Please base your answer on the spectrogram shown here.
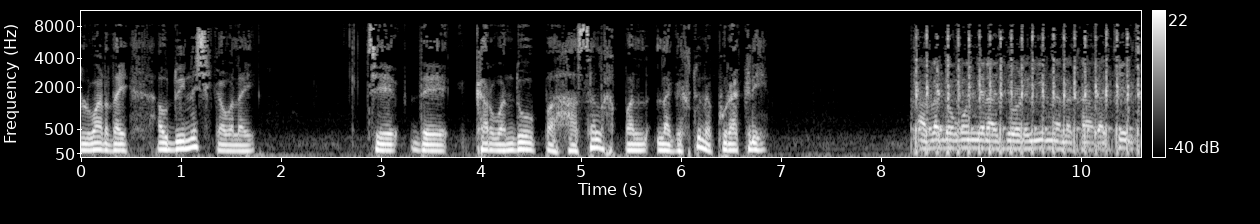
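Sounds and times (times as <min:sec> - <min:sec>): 
speech: 0:00.0 - 0:01.9, 0:02.9 - 0:07.0, 0:08.3 - 0:10.6
diesel generator engine pumping irrigation water from deep wells: 0:08.3 - 0:10.6.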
